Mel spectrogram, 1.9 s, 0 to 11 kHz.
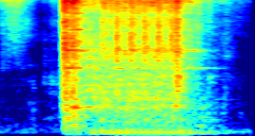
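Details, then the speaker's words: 1999 Sea-Doo GTI with rebuilt single carb and new fuel lines, 148-150 psi compression: one-second burst of starter cranking without firing; fuel not yet reaching the carb, fuel selector switch checked on. "we just got to get get her started and get a gas up to it and let's make sure our gas has turned on"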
